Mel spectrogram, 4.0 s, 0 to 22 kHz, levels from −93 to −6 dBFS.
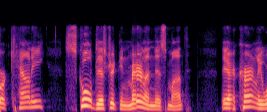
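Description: At 1.99 to 2.06 s and again at 3.43 to 3.51 s, short concealed packet loss smears the speech. About 40 ms went missing each time, and the receiver extended the preceding sound before blending back. The brief wobble, rather than silence or a click, separates concealment from a plain dropout.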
